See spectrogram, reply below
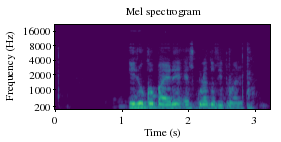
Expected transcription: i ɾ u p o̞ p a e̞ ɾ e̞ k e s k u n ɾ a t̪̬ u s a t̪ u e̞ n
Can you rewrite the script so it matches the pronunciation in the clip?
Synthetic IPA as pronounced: i ɾ u k o̞ p a e̞ ɾ e̞ ʔ e s k u ɾ a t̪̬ u s i t̪ u e̞ n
